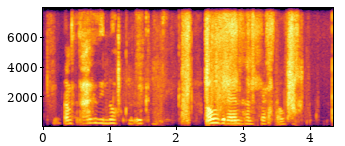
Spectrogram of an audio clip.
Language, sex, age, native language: Icelandic, male, 13, Icelandic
